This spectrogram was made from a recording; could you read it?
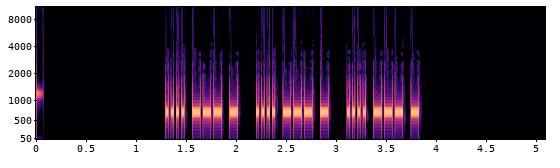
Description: Morse code, heard as a keyed tone, about 44 wpm, 700 Hz. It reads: HOT HOT HOT
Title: Top 500 Words Repeated 45wpm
